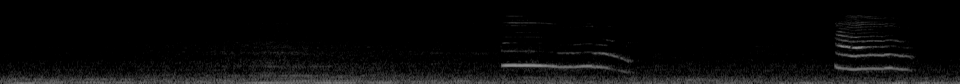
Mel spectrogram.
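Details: Mate-calling meows from a female cat in heat, two long cries against a noisy low rumble: the first glides downward and trails off, the second comes shorter and rises slightly, with quiet murmuring before them.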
